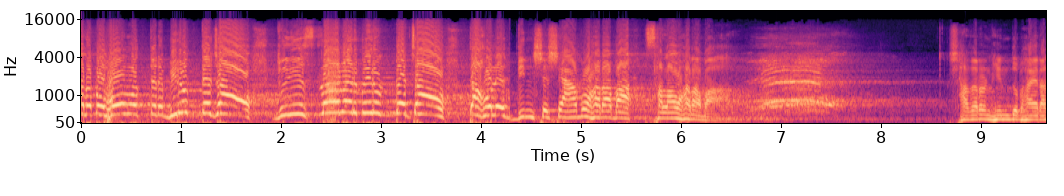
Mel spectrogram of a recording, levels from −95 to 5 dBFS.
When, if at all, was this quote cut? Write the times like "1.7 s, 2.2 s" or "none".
4.3 s

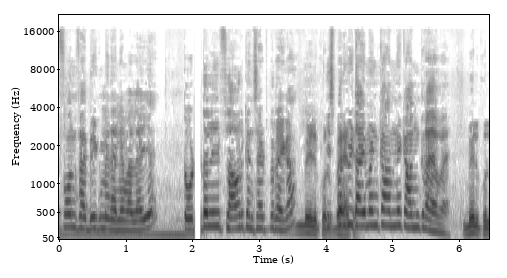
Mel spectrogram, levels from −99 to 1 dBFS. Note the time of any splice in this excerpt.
2.1 s

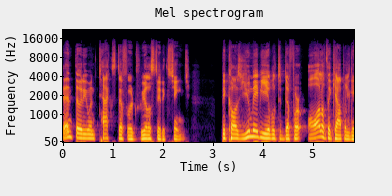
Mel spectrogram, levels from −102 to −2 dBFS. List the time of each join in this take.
none

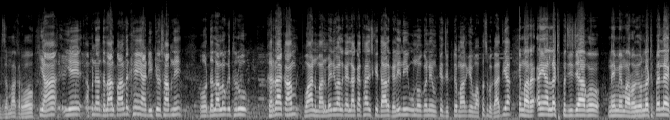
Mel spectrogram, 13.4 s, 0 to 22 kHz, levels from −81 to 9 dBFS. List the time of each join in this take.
0.8 s, 6.0 s, 10.4 s

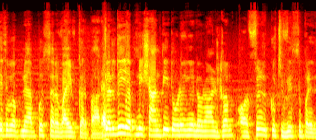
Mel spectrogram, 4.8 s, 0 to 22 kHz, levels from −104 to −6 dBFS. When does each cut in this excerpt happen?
1.5 s

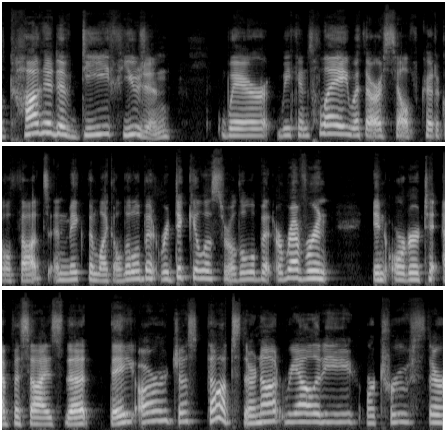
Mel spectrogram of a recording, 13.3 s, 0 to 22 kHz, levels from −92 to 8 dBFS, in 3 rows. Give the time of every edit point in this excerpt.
3.0 s

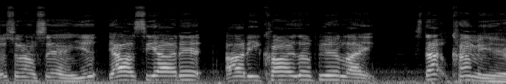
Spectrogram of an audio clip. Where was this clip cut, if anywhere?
none

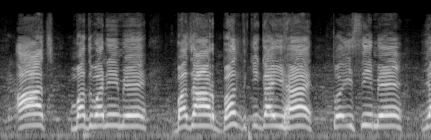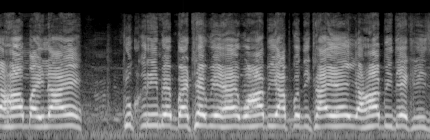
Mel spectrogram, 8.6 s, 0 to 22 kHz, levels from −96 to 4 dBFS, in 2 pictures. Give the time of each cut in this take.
none

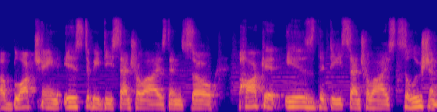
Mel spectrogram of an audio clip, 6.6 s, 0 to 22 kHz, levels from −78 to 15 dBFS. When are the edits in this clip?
none

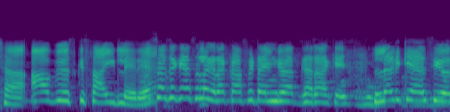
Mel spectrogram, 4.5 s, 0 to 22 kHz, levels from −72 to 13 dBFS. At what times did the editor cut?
1.5 s, 3.6 s

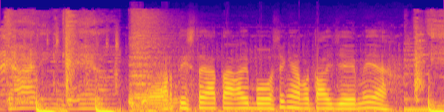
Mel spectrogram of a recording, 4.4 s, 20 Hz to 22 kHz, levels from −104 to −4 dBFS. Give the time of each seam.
1.2 s

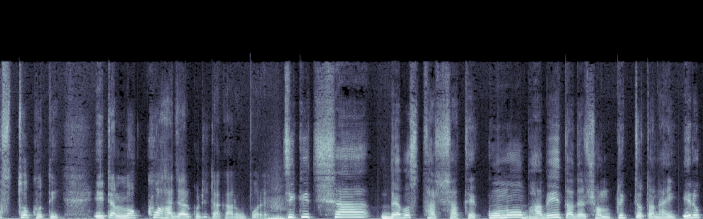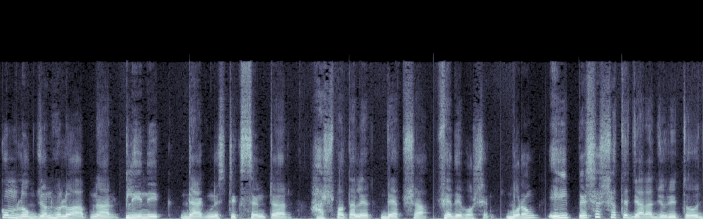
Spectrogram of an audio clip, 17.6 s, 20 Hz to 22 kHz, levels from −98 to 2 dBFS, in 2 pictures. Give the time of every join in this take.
3.4 s, 4.6 s, 8.5 s, 10.3 s, 13.7 s, 15.4 s

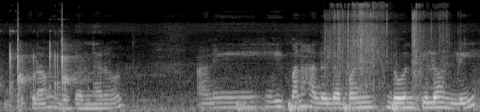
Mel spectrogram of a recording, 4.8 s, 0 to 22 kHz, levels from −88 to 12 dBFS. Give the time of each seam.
none

